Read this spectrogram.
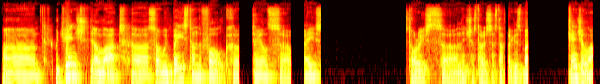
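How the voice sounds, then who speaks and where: A game developer answering interview questions in halting speech full of fillers, his voice cutting out over a bad call connection. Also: low-pitched, a little mellow. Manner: halting, many fillers and restarts. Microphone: video call.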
